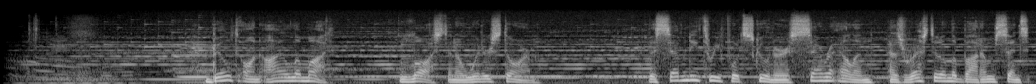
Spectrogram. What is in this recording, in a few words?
Narr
